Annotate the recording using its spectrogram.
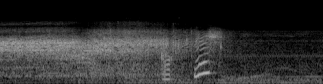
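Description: Game battle effects clash and burst loudly.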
